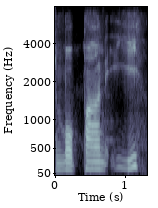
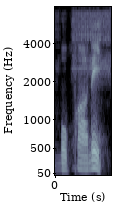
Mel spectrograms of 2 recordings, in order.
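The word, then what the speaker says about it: Mopane: It's Mopani with an E, but it can also be pronounced Mopani with an I. Either or works.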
